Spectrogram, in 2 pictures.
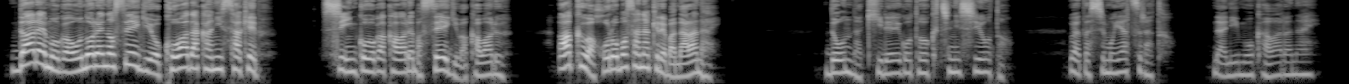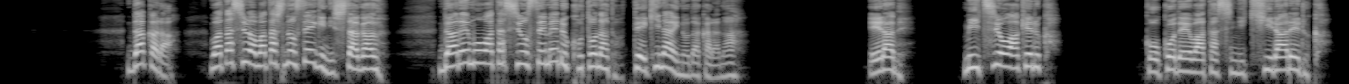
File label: Voice Female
